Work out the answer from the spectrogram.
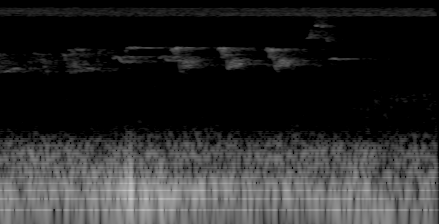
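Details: Birds singing in a forest in the morning, short warbled chirps strung together then a higher note, set against a continuous low rumbling background and steady high-pitched hiss.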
